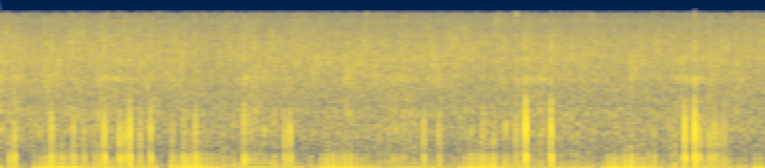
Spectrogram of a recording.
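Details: Sleeping orange tabby and calico cats purring while relaxed: a deep throbbing purr in rhythmic bursts, each inhale-exhale cycle lasting about a second, with faint soft clicks above.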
